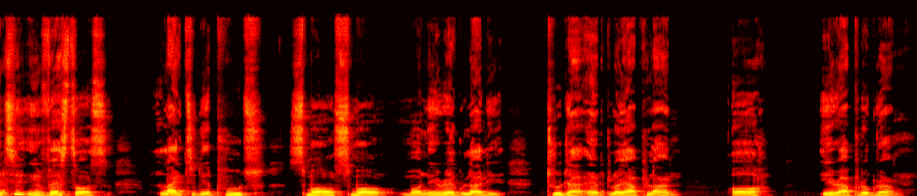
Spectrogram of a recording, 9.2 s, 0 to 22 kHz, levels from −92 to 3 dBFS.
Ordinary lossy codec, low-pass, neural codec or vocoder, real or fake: none; none; vocoder, 48 kHz, 128 mel bands, Vocos; fake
